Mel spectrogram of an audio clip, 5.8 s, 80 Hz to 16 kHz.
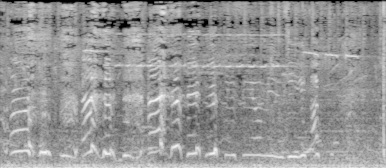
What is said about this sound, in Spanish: Es el llanto de una mujer joven de unos 40 años delante de las cámaras de varios periodistas. No llora de tristeza, sino más bien de alivio, porque acaba de pisar por fin tierra seca tras cruzar la última barrera de su odisea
